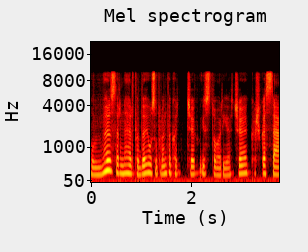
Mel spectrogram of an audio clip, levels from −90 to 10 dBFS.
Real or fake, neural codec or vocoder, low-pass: fake; autoencoder, 22.05 kHz, a latent of 192 numbers a frame, VITS, trained on many speakers; 9.9 kHz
